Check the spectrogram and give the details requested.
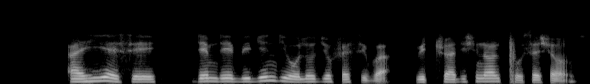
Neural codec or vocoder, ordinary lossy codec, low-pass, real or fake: codec, 16 kHz in and 24 kHz out, 1 kbps, XY-Tokenizer; none; 5.4 kHz; fake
